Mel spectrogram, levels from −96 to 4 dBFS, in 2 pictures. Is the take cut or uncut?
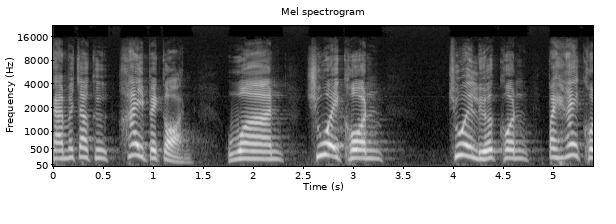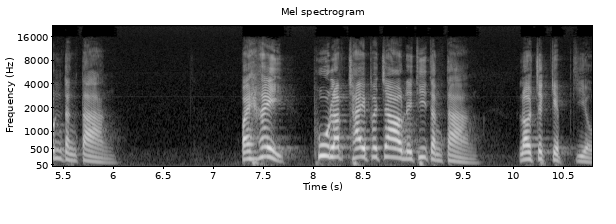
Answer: uncut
